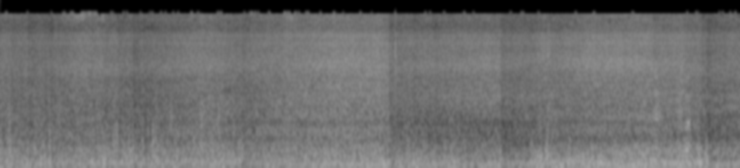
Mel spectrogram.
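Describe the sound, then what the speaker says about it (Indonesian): Big waves breaking at sea in the North Sea, a continuous loud roar of surf mixed with wind buffeting the microphone and a possible boat engine underneath, steady throughout with no clear individual crashes. "Lihat tuh ombaknya gede tuh."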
